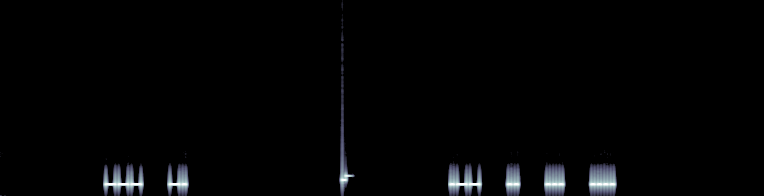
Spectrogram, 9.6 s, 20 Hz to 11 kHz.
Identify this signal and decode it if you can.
Morse code, heard as a keyed tone, about 30 wpm, spaced as for 17 wpm, 700 Hz. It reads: ON WISH
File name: course / 30:10wpm / 115 Lesson 19f - Letter w - Words 30wpm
